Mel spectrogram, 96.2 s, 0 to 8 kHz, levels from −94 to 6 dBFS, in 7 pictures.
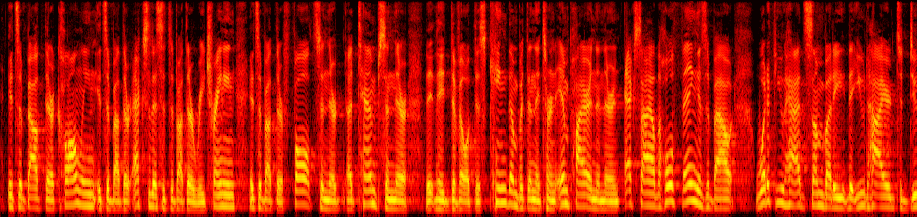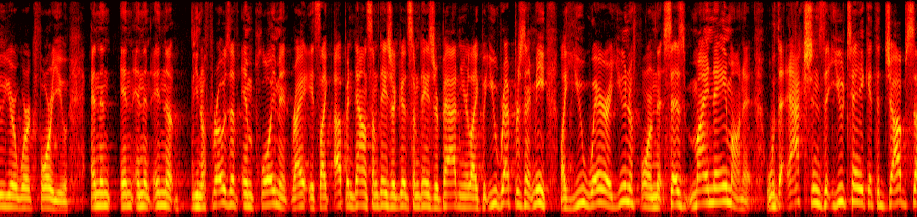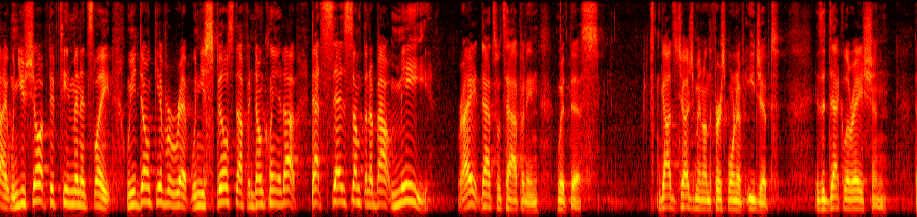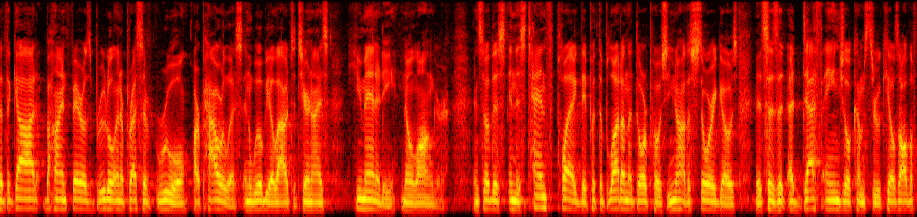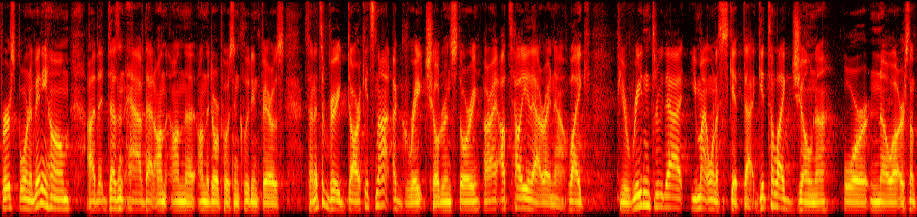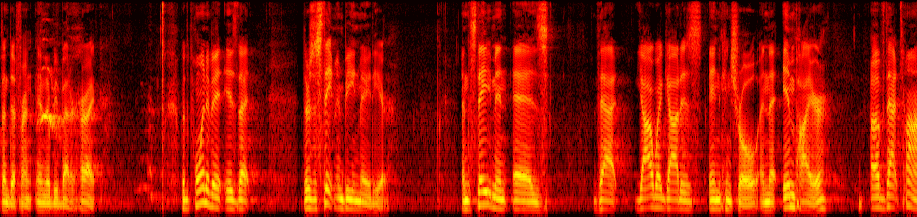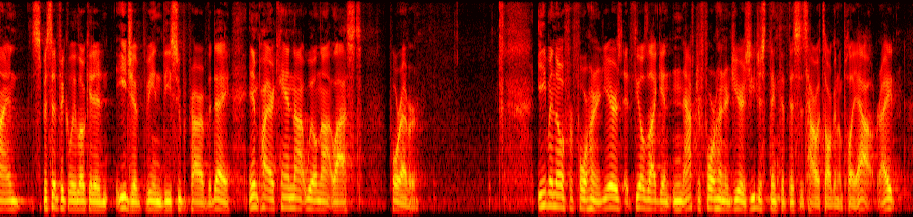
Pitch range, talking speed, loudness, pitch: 115-175 Hz, 210 wpm, -25 LUFS, 145 Hz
